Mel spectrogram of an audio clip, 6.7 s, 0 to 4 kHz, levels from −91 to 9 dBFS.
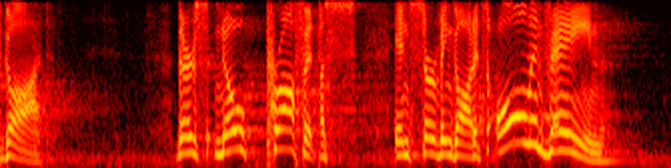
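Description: At 3.2 s, right after "no profit", the speech skips ahead: about half a second of audio is gone and the two sides are butted together with no silence or filler. A concealment gap would leave a hole or a smeared tail, but here the jump is seamless.

From 3.56 s to 6.68 s a jitter buffer speed-up runs the speech at about 106% speed. The receiver trims tiny pitch-period slices over and over, about a fifth of a second in total, to shed excess delay. Unlike resampling, the pitch stays put while the pace sounds rushed.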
